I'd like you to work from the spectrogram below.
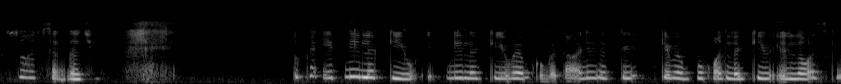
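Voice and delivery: real tears behind the words; emotional, tearful. Real, not acted. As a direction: voice breaking with real emotion as she talks about her mother-in-law. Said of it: "sorry, मैं थोड़ा emotional हो गई".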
